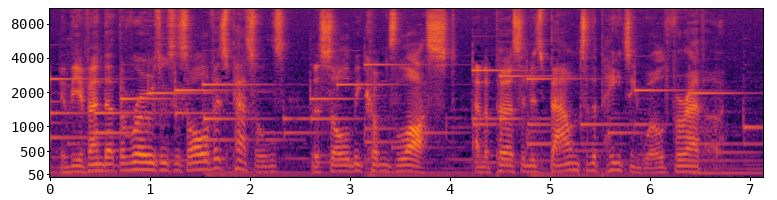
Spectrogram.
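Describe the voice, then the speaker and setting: Over music in the background, a man talks at a fairly quick pace and medium pitch, his voice making very wide pitch swings. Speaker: game reviewer. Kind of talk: game review commentary. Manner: trying to sound professional.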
